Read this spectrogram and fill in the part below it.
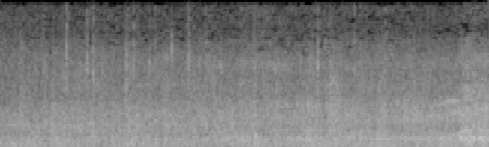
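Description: Heavy pouring rain hammers down steadily on surfaces outdoors, a dense, even hiss with no break, loud and close throughout, with no voices over it.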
